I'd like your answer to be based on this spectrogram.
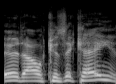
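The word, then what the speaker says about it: Erdal Kızılçay: So, tour incidents, mid-tour, Bowie, Erdal Kazike, is that how you pronounce it? – Yeah, yeah.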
